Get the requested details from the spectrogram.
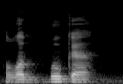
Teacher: This ra has a fatha, so it will be pronounced with full mouth.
